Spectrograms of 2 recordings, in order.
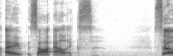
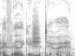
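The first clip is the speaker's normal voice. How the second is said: whisper; 13 dB quieter, faster than usual. Real, not acted. Urging him, measured whisper.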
